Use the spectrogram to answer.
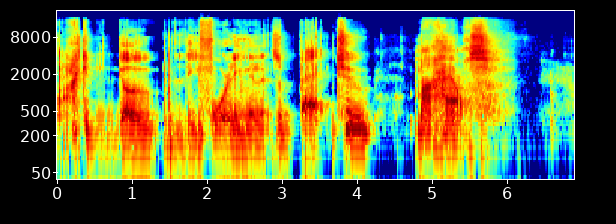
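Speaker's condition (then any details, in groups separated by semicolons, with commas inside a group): Spastic quadriplegic cerebral palsy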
